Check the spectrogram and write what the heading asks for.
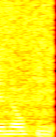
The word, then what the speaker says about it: enoki: So we'll leave these ones in early, and we'll put the enoki in later. Are they spelled like gnocchi, like the delicious? Enoki. Oh, okay. Gnocchi. Not gnocchi. Enoki.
